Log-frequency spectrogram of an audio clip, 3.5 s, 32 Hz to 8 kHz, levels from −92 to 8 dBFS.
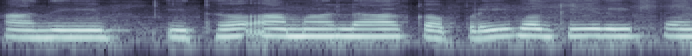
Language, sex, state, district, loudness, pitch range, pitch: Marathi, female, Maharashtra, Gondia, -13 LUFS, 205-230 Hz, 225 Hz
